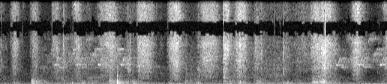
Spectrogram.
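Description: Rapid rubbing and scraping strokes of a grooming tool on a shedding horse's coat, with a few soft knocks.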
